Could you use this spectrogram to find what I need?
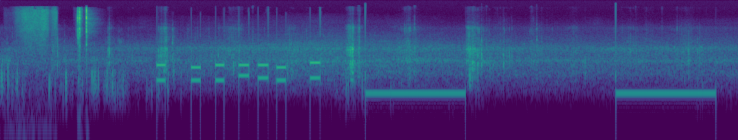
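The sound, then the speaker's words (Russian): A telephone being dialed: a rapid run of touch-tone beeps, then two long, steady ringback tones separated by a pause, with no talking. “Сейчас буду ему звонить.”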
